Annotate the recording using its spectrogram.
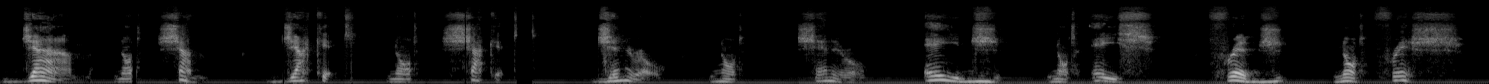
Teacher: spanish speakers as we don't have this one we may change it for sh and we may say sham shakit fresh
